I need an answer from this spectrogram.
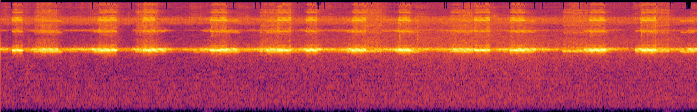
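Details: Continuous high cricket trilling, broken into louder ringing pulses at irregular one-to-two-second intervals over fourteen seconds.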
